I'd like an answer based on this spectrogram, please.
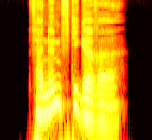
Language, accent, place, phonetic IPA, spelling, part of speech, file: German, Germany, Berlin, [fɛɐ̯ˈnʏnftɪɡəʁə], vernünftigere, adjective, De-vernünftigere.ogg
- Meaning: inflection of vernünftig: 1. strong/mixed nominative/accusative feminine singular comparative degree 2. strong nominative/accusative plural comparative degree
